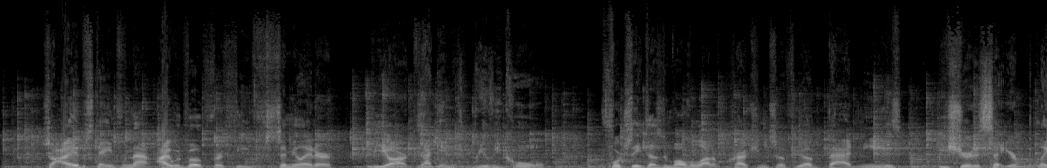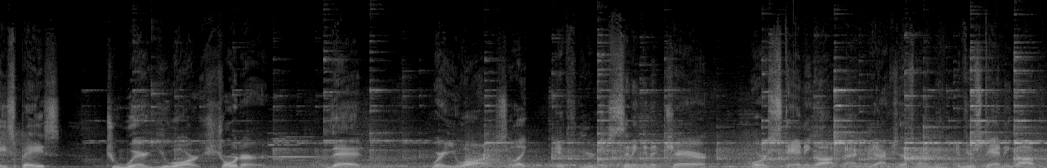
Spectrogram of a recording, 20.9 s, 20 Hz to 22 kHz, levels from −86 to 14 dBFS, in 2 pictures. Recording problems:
household noises; loud; throughout; 4 dB below the speech

